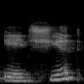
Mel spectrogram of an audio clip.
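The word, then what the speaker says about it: ancient: Mind the pronunciation also, it इज एंशियंट।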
